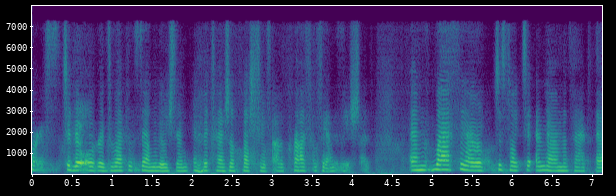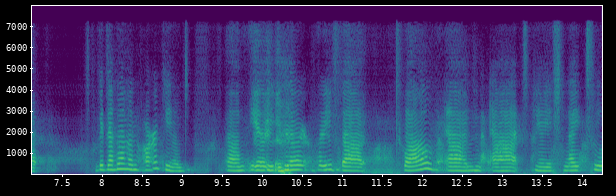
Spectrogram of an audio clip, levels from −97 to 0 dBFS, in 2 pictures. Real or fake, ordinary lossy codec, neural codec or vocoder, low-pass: fake; MP3, 64 kbps; codec, 16 kHz, 0.5 kbps, FreqCodec, smaller model; 7.2 kHz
